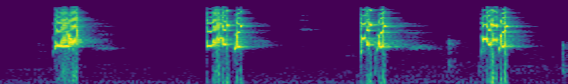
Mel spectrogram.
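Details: Harsh lovebird contact squawks meant to make other lovebirds reply: four sharp, grating bursts spaced roughly one and a half seconds apart, each quickly fading, with silence between.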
